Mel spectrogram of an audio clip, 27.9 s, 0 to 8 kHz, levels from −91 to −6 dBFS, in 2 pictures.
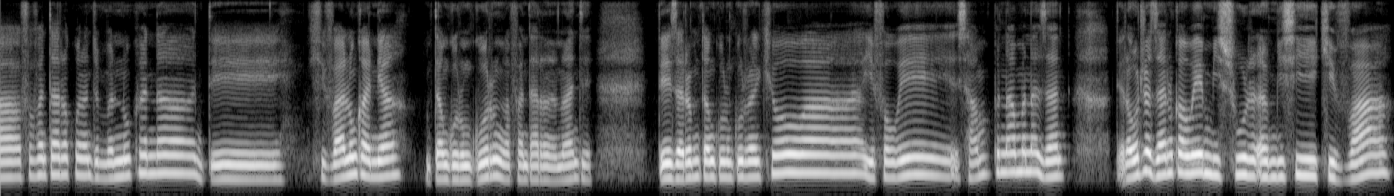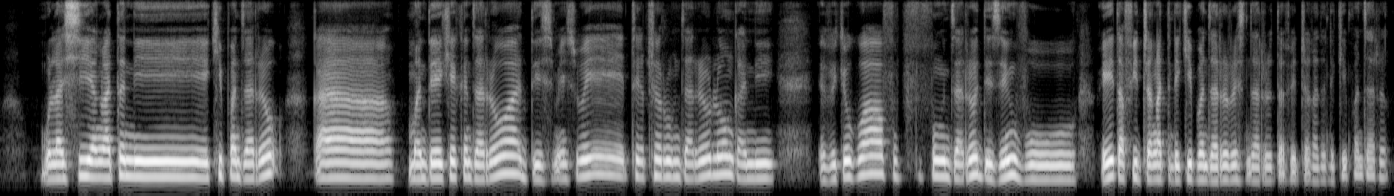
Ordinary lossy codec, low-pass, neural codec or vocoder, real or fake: none; none; none; real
